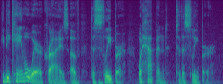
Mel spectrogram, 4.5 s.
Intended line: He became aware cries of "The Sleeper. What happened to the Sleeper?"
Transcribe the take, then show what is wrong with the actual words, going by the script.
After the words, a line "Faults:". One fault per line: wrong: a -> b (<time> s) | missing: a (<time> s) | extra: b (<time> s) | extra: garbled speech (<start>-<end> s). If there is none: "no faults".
He became aware cries of "The Sleeper. What happened to the Sleeper?"
Faults:
no faults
